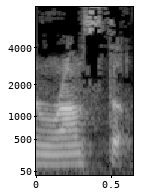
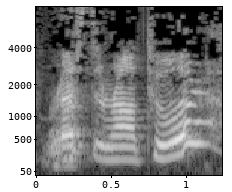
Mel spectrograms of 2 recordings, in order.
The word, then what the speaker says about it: restaurateur: Third generation Ronstateur. – Ronstateur. – Ronstateur. – Say it again. – Restaurateur. – That's much better.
